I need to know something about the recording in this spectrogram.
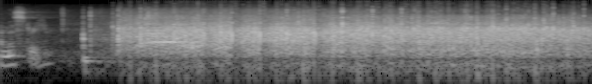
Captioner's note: crowd cheering and applauding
